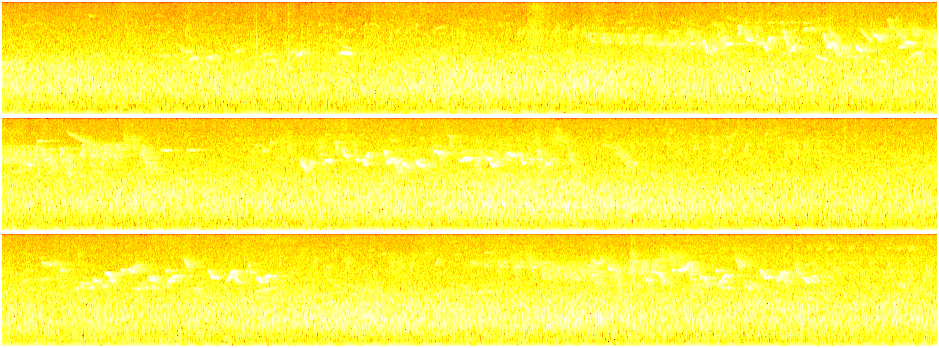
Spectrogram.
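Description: Faint songbird song: four phrases of rapid, high chirping notes a few seconds apart, over a steady outdoor background hiss.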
